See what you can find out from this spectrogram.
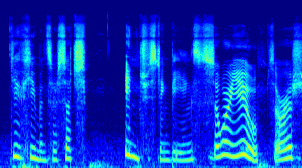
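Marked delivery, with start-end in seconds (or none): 0.2-3.0 put-on posh, upper-class aristocratic British accent. Voicing a high and mighty game character: British aristocrat accent. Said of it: "give her a British accent like the fucking aristocrats".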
